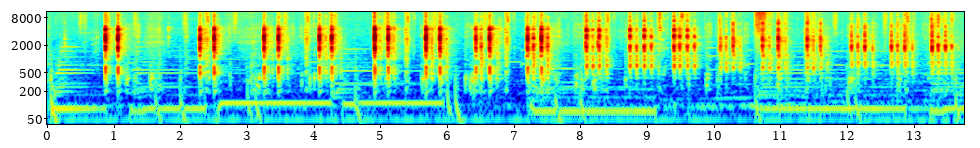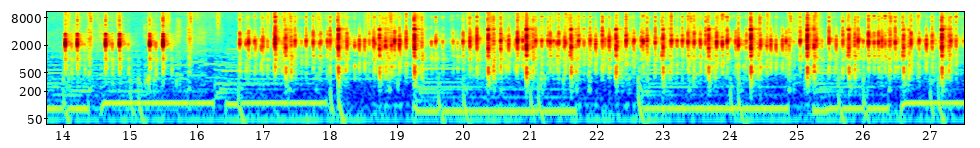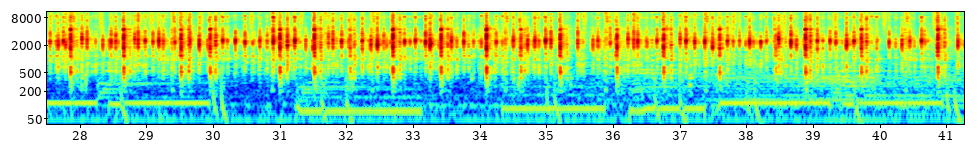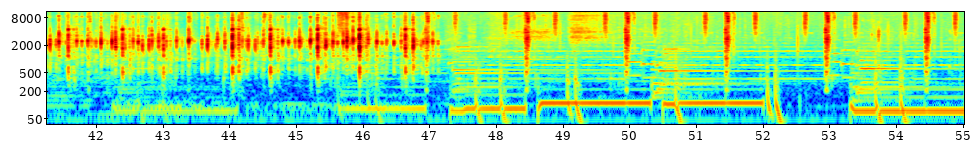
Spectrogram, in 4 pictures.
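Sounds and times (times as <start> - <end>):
background music with bass line: 0.0 - 18.3, 19.2 - 30.4, 31.2 - 33.2, 33.8 - 44.2, 45.3 - 55.0
mechanical keyboard typing: 0.8 - 1.3, 2.2 - 15.7, 16.6 - 47.5.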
